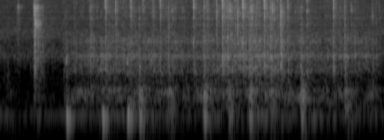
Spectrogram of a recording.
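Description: Sewing machine running a zigzag stitch on a quilted mug rug, a soft, uneven rhythmic tapping and clatter at moderate distance with no talk.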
